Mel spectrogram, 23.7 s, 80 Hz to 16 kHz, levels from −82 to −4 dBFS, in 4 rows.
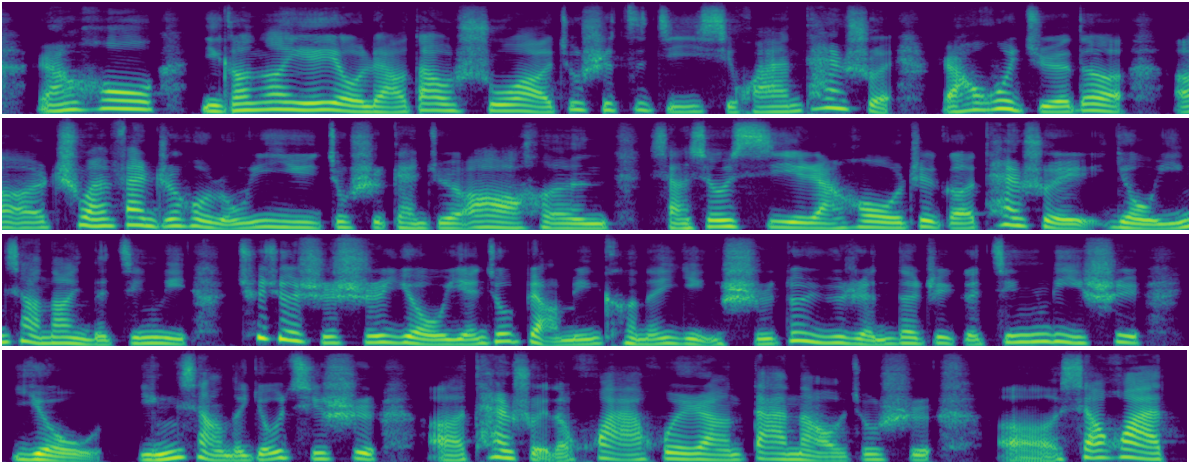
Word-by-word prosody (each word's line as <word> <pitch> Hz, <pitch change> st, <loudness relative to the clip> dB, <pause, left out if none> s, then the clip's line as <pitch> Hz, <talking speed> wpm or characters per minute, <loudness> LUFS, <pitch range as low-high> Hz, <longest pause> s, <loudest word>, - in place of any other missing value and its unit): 然 200 Hz, +5 st, 0 dB
后 250 Hz, 0 st, +3 dB, 0.2 s
你 185 Hz, -, +2 dB
刚 210 Hz, +4 st, +3 dB
刚 235 Hz, +1 st, +3 dB
也 220 Hz, 0 st, +5 dB
有 195 Hz, -6 st, +4 dB
聊 160 Hz, -1 st, 0 dB
到 210 Hz, +2 st, +1 dB
说 195 Hz, 0 st, 0 dB
啊， 155 Hz, -, 0 dB
就 230 Hz, +8 st, -5 dB
是 215 Hz, 0 st, -3 dB
自 215 Hz, +1 st, -8 dB
己 170 Hz, -5 st, -6 dB
喜 170 Hz, -2 st, -3 dB
欢 165 Hz, +3 st, -3 dB
碳 270 Hz, +5 st, 0 dB
水， -, -, -3 dB, 0.2 s
然 -, -, 0 dB
后 225 Hz, 0 st, -1 dB
会 255 Hz, -1 st, +3 dB
觉 165 Hz, -4 st, +1 dB
得， 200 Hz, -1 st, +1 dB, 0.2 s
呃， 165 Hz, 0 st, -2 dB
吃 210 Hz, -, -1 dB
完 220 Hz, -1 st, +4 dB
饭 240 Hz, -1 st, +3 dB
之 215 Hz, +2 st, +1 dB
后 215 Hz, -3 st, 0 dB
容 150 Hz, +1 st, -1 dB
易 185 Hz, -3 st, -1 dB
就 180 Hz, +3 st, -4 dB
是 170 Hz, -, -4 dB
感 155 Hz, -2 st, -4 dB
觉， 155 Hz, 0 st, -1 dB
啊， 175 Hz, -1 st, +1 dB
很 150 Hz, -3 st, -1 dB, 0.2 s
想 160 Hz, -2 st, -3 dB
休 200 Hz, +6 st, +3 dB
息， 185 Hz, -3 st, +1 dB
然 155 Hz, -1 st, 0 dB
后 175 Hz, -2 st, +2 dB
这 190 Hz, +3 st, 0 dB
个 155 Hz, -2 st, -1 dB
碳 255 Hz, +4 st, 0 dB
水 145 Hz, -10 st, 0 dB
有 150 Hz, -6 st, +3 dB
影 155 Hz, +8 st, 0 dB
响 220 Hz, -4 st, 0 dB
到 190 Hz, 0 st, +2 dB
你 170 Hz, -4 st, +1 dB
的 135 Hz, -, -2 dB
精 180 Hz, +5 st, 0 dB
力。 165 Hz, -3 st, 0 dB, 0.2 s
确 355 Hz, -, +2 dB
确 315 Hz, -5 st, +3 dB
实 205 Hz, -6 st, -1 dB
实 205 Hz, +1 st, +1 dB
有 170 Hz, -8 st, +3 dB
研 150 Hz, +3 st, +1 dB
究 240 Hz, +4 st, 0 dB
表 220 Hz, -4 st, 0 dB
明， 145 Hz, +4 st, -1 dB
可 180 Hz, -1 st, -3 dB
能 150 Hz, +1 st, -2 dB
饮 165 Hz, -3 st, -2 dB
食 160 Hz, +1 st, 0 dB
对 250 Hz, +6 st, 0 dB
于 195 Hz, -1 st, 0 dB
人 155 Hz, -4 st, -1 dB
的 180 Hz, +1 st, 0 dB
这 185 Hz, +2 st, -3 dB
个 145 Hz, -3 st, -5 dB
精 220 Hz, +7 st, 0 dB
力 220 Hz, -4 st, 0 dB
是 200 Hz, +1 st, -1 dB, 0.3 s
有 165 Hz, -9 st, +2 dB
影 165 Hz, +6 st, +4 dB
响 235 Hz, -11 st, 0 dB
的， 145 Hz, -, -1 dB
尤 170 Hz, +7 st, +1 dB
其 205 Hz, -3 st, -2 dB
是， 190 Hz, -2 st, 0 dB, 0.2 s
呃， 150 Hz, -, -2 dB
碳 235 Hz, +4 st, +2 dB
水 -, -, -2 dB
的 -, -, -4 dB
话 190 Hz, -7 st, -1 dB
会 185 Hz, 0 st, +1 dB
让 165 Hz, -2 st, +1 dB
大 180 Hz, +1 st, 0 dB
脑 145 Hz, -7 st, -1 dB
就 170 Hz, +6 st, -5 dB
是， 155 Hz, -2 st, -5 dB, 0.3 s
呃， -, -, -4 dB
消 230 Hz, -2 st, +2 dB
化 230 Hz, -5 st, +5 dB
180 Hz, 250 characters per minute, -20 LUFS, 160-215 Hz, 0.3 s, 也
